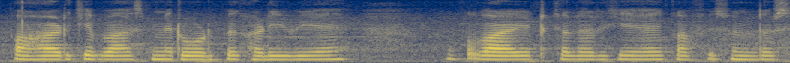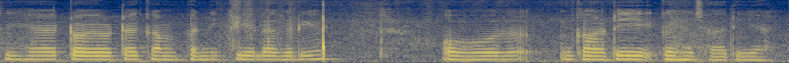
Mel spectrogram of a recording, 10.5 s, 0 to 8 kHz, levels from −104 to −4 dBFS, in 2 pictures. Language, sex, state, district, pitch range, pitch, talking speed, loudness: Hindi, female, Uttarakhand, Uttarkashi, 170-180 Hz, 175 Hz, 165 wpm, -23 LUFS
